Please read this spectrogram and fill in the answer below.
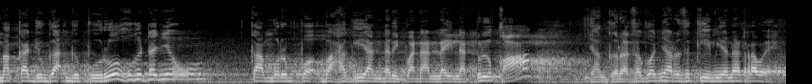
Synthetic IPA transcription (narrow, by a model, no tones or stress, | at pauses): makad͡ʒuɡaʔɡəpuɾʊhɡət̪aɲəw | kaməɾəmpɔʔbaɦaɡiandaɾipadalailat̪ulka | ɲaŋkəɾaʔsaɡɔʔɲaɾəs̬əkimjənat̪ɾawɛ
